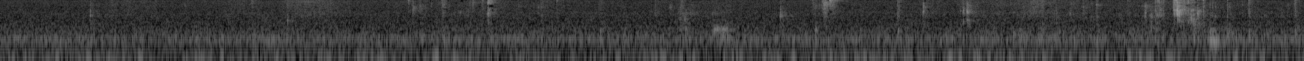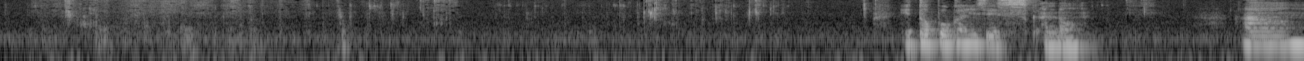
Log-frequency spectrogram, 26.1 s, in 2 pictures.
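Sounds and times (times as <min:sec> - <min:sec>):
chewing and wet mouth noises: 0:04.0 - 0:22.0, 0:24.0 - 0:25.0.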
